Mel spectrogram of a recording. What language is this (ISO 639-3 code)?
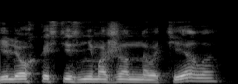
rus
